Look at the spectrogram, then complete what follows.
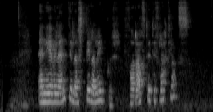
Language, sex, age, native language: Icelandic, female, 50-59, Icelandic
